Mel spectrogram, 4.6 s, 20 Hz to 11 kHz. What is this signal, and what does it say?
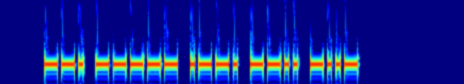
Morse code, heard as a keyed tone, about 28 wpm, 700 Hz. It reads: G0PZX
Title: DXCC-100 Call Signs - 5 Characters - Repeated 3x - 28wpm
